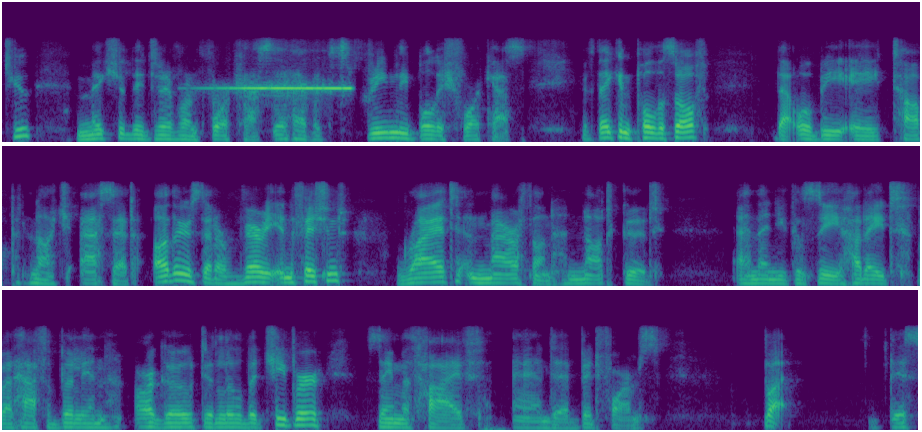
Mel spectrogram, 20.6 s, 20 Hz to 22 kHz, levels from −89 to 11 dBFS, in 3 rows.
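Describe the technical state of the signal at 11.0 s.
At 11.0 s the speech is still passing through an AMR wideband (HD Voice) codec, as it does throughout. The low bitrate, which fits about 8.85 kbit/s, leaves too few pulses to model the voice, so it sounds rough and raspy, and nothing is heard above about 7.3 kHz.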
